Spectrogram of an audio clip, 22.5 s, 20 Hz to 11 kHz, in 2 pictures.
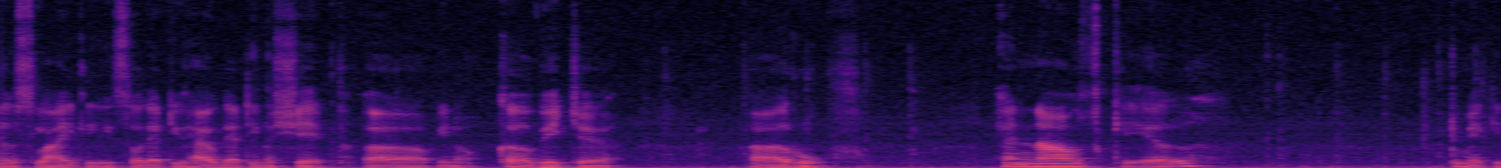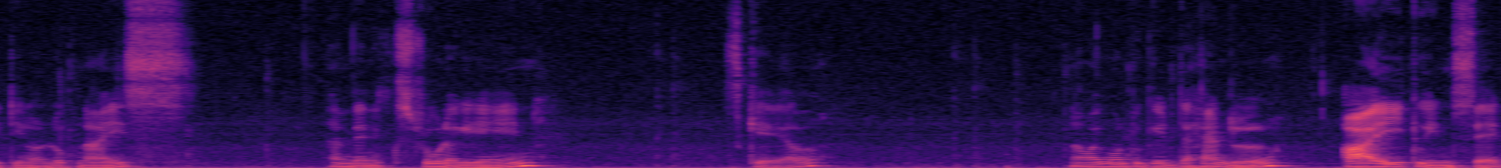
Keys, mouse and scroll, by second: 2.2-2.5 scroll down 2, 2.5-5.2 middle drag, 5.2-5.6 scroll up 3, 5.6-6.2 middle drag, 6.2 scroll down 2, 6.5-8.2 middle drag, 8.2 s, 9.8 scroll down 2, 10.0-10.8 middle drag, 10.8-11.8 scroll up 6, 10.9 shift+middle click, 11.8-12.3 shift+middle drag, 12.3-12.6 scroll up 2, 12.6-13.5 middle drag, 13.5 scroll down 1, 14.2-14.6 scroll down 1, 14.6 e, 16.8 s, 18.9-19.5 middle drag, 19.5 scroll up 1, 19.7-21.6 middle drag.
